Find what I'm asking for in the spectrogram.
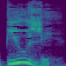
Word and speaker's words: busy: busy 不要念成 busy 啊， busy。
